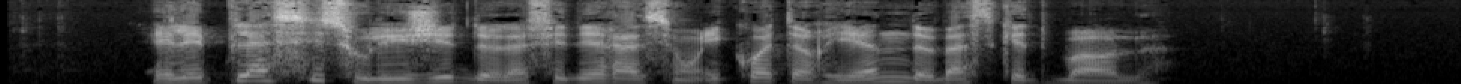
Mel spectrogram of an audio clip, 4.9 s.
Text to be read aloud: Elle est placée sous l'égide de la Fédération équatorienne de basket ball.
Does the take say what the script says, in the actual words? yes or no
yes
